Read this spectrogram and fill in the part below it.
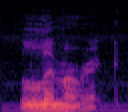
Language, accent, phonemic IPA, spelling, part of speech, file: English, US, /ˈlɪm(ə)ɹɪk/, limerick, noun, En-us-limerick.ogg
- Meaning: A humorous, often bawdy verse of five anapaestic lines, with the rhyme scheme aabba, and typically having an 8–8–5–5–8 cadence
